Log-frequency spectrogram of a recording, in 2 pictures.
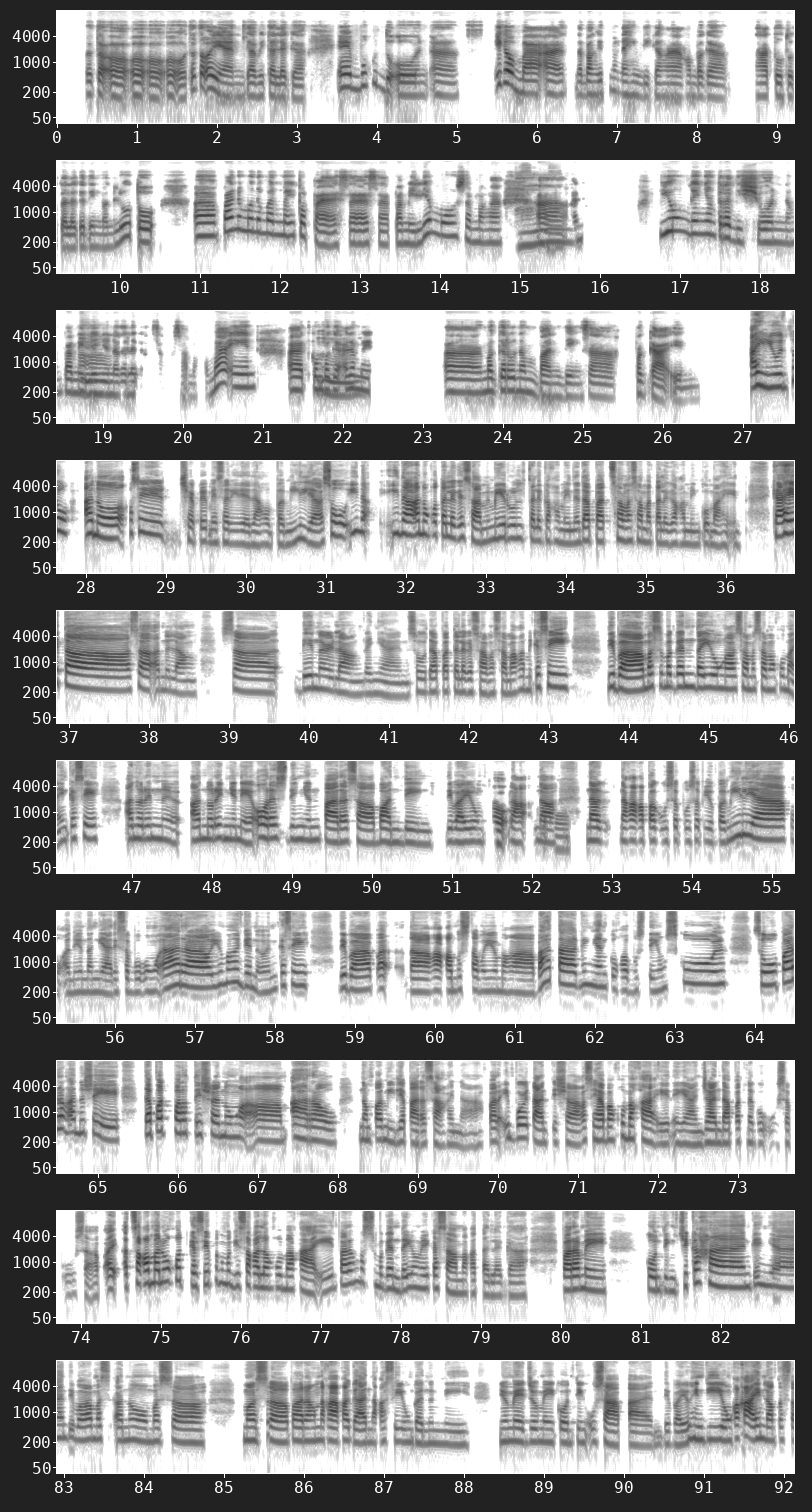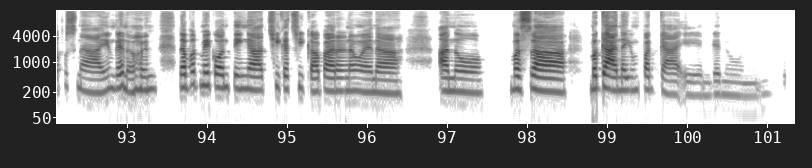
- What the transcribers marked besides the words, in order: chuckle
- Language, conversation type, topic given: Filipino, podcast, Ano ang kuwento sa likod ng paborito mong ulam sa pamilya?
